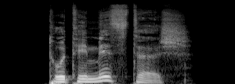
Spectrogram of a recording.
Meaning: totemistic
- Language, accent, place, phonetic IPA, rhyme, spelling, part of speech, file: German, Germany, Berlin, [toteˈmɪstɪʃ], -ɪstɪʃ, totemistisch, adjective, De-totemistisch.ogg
